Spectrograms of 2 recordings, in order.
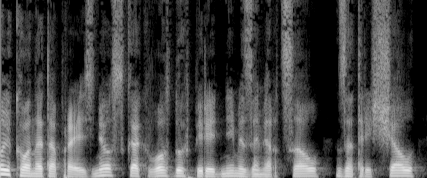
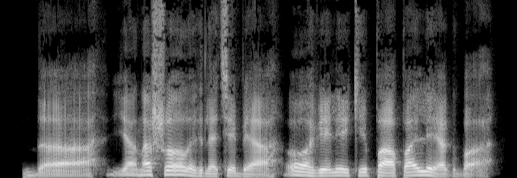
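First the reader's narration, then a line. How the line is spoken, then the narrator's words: Nasty creaking voice. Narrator (Russian): проскрипел он противным голосом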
